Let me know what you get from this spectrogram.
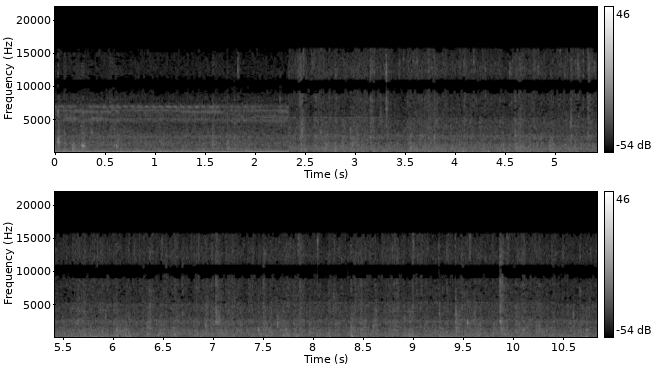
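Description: Steady rain falling, an even hiss with a few faint drips. A low hum is heard under it until it cuts off about two seconds in.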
